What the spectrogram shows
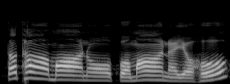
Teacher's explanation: অপমান স্পষ্ট করে শুদ্ধ করে উচ্চারণ করব তাহলে তথা মান অপমানহ বিসর্গ থাকায় হ উচ্চারণ আর আগের অক্ষরের সাথে একটা অকার থাকায় সে অকারটা হ এর সাথে যুক্ত হবে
